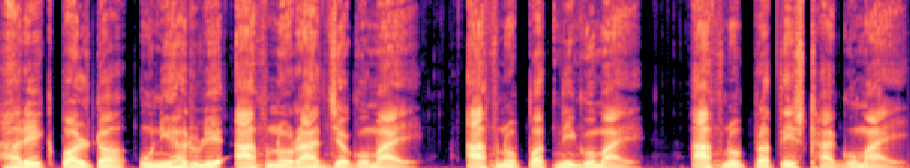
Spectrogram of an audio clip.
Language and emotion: Nepali, neutral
